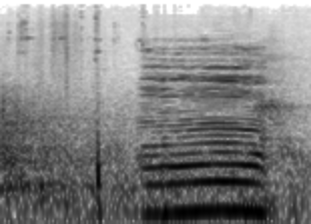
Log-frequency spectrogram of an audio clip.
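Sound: cow mooing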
